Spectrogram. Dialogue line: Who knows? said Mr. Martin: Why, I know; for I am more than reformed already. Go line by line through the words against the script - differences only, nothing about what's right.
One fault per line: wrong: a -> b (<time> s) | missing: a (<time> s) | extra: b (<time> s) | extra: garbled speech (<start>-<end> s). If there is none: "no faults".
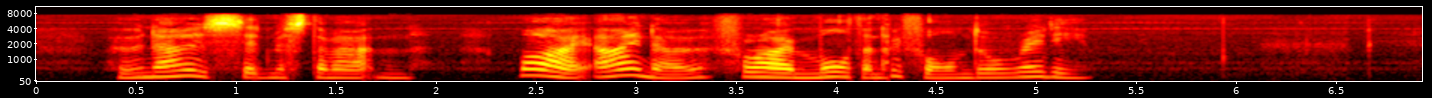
no faults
